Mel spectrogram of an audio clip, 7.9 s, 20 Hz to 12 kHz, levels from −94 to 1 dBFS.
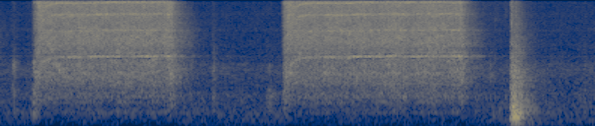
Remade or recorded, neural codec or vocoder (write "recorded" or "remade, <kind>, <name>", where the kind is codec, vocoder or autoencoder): remade, vocoder, Vocos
